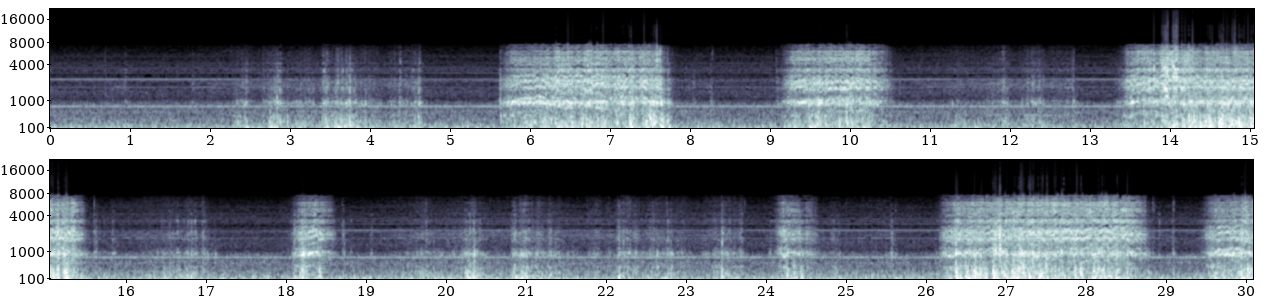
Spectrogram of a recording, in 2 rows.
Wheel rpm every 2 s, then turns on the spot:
0, 20, 20, 110, 60, 30, 50, 110, 10, 20, 20, 30, 0, 130, 80.
2-4 10-12 20-24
